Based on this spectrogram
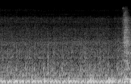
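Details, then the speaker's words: Car with newly installed engine on 20W50, new test pipes, flywheel, catch can, oil cooler: loud, deep exhaust note picking up crisply on a quick rev, no misses or knocks; engine revs freely and cleanly. "As you guys heard, this loud, it revs fast. It's great."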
